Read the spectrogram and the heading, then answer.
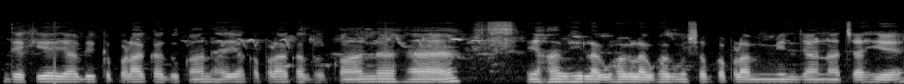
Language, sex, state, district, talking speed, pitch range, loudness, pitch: Hindi, male, Bihar, Supaul, 140 wpm, 115-125 Hz, -21 LUFS, 120 Hz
